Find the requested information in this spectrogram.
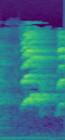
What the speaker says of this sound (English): These are Dancer's puppies.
